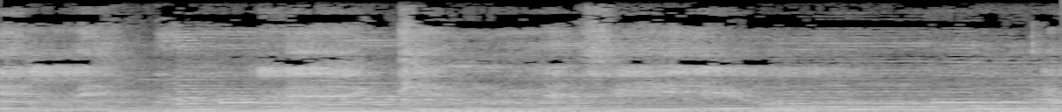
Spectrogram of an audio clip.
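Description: A man singing an Arabic song, holding long notes, over an instrumental music backing.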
